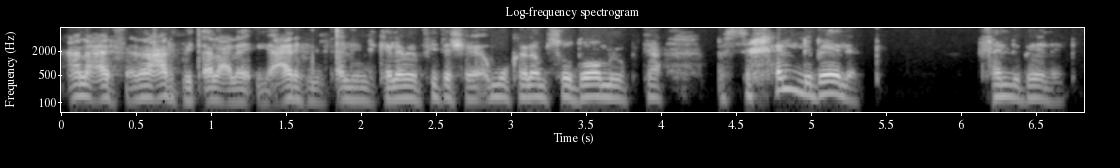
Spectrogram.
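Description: Speaking with an Egyptian Arabic accent, a man argues passionately in a podcast discussion, firing off rhetorical questions like a preacher. His medium-pitched voice is warm and slightly rough. The lo-fi recording sounds dull, with no echo.

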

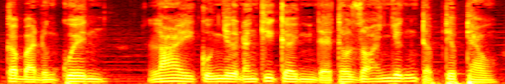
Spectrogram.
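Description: A man narrating a mystery novel as an audiobook reader, in a calm, steady storytelling manner. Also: fairly low pitch, normal speed, soft background music.

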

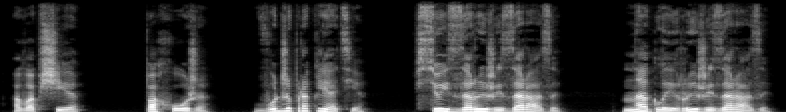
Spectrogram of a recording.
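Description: A woman narrating a first-person audiobook in a brisk, wry storytelling manner. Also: lowish voice, a little mellow.

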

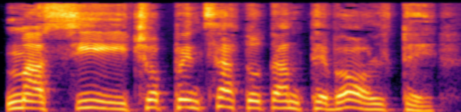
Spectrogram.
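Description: A man voicing an eager, impetuous young aristocratic officer who is excitable, insistent and quick to cheer. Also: high voice, no room sound, studio quality, pitched above the performer's own voice. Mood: excited.

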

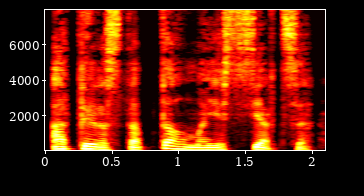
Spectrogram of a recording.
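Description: A man's voice: mid-range voice, a little slow, dry recording, studio quality, lightly acted. A man voicing a young female pop singer who sweetly sings about killing her first love, in an audiobook. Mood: yearning. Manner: sing-song, obsessive repetition. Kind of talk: audiobook character voice.

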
